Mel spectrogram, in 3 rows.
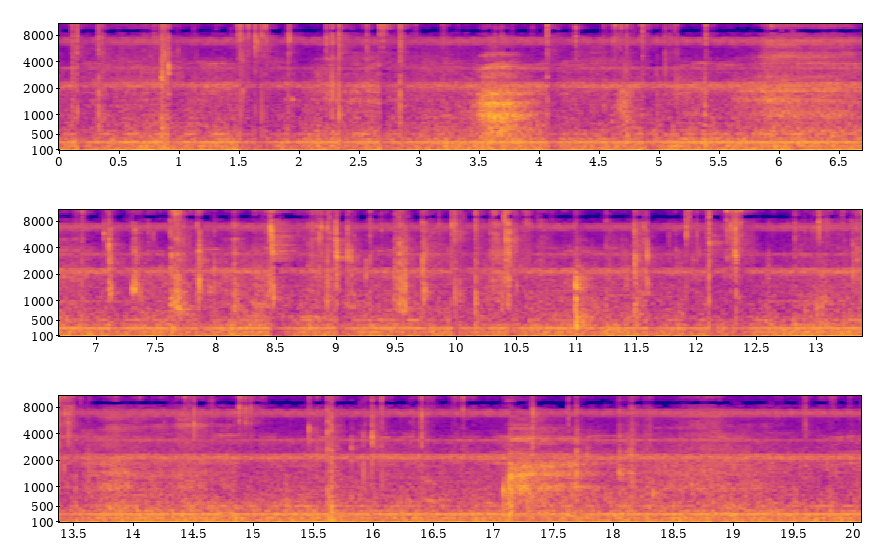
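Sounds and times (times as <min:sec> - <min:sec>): shrimp shells crunching: 0:00.0 - 0:03.0, 0:04.0 - 0:05.5, 0:06.8 - 0:13.7, 0:14.4 - 0:16.9
steady low hum: 0:00.0 - 0:20.0
squishy chewing: 0:06.8 - 0:17.0.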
